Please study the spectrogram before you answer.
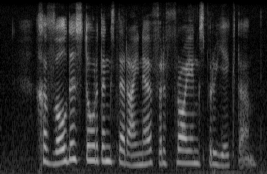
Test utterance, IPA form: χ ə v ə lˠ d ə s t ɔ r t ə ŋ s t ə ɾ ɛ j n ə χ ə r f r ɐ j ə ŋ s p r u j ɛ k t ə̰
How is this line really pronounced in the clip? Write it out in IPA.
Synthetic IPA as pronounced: χ ə v ə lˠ d ə s t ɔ r t ə ŋ s t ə ɾ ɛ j n ə f ə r f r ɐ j ə ŋ s p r u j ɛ k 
